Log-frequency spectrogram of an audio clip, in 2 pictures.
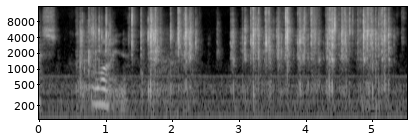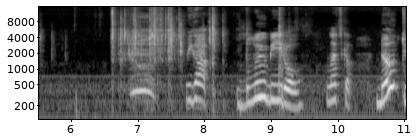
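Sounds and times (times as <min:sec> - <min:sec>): plastic packet crinkling and tearing: 0:00.5 - 0:05.8, 0:06.6 - 0:08.4.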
